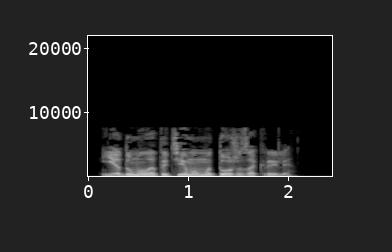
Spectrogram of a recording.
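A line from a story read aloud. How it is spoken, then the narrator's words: Cold. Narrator (Russian): сказал он холодно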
